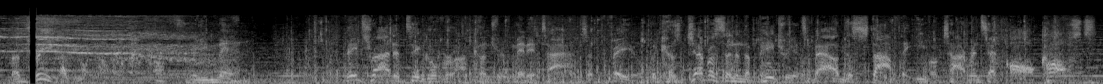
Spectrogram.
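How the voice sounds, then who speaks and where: An actor playing a fervent, theatrical patriot man in a cartoon, declaiming with urgency and drama in a gravelly voice. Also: mid-range voice, very animated, normal speed. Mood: earnest. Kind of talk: animated cartoon acting. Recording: loud music behind the voice. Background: loud music.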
